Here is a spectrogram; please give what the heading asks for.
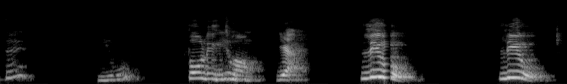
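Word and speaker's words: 六: So six, Susan, can you try to pronounce it? Liu.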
